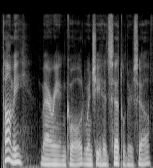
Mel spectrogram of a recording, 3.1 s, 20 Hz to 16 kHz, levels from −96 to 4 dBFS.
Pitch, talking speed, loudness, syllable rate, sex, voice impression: 115 Hz, 155 wpm, -17 LUFS, 4.9 syllables/s, male, very masculine, very adult-like, very middle-aged, thick, slightly relaxed, slightly weak, soft, muffled, slightly fluent, cool, intellectual, slightly refreshing, very sincere, very calm, slightly mature, very friendly, very reassuring, slightly unique, elegant, slightly wild, slightly sweet, kind, very modest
